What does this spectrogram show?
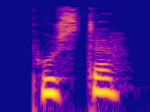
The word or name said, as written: PUSZTAERNE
